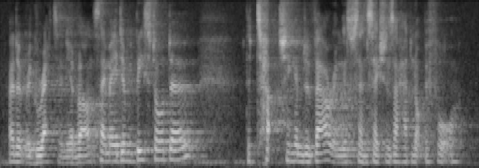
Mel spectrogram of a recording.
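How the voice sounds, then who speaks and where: Over noticeable background noise, a man at medium pitch speaks at a fairly slow pace with ordinary pitch variation. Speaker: stage actor. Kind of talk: dramatic monologue.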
